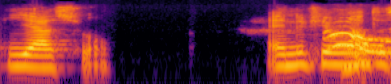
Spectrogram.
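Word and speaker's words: Γεια σου: So, hello, it's Yasu. Yasu? Yes, it's Yasu. It's like ya, but if you want to say hello to you, it's like Yasu.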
